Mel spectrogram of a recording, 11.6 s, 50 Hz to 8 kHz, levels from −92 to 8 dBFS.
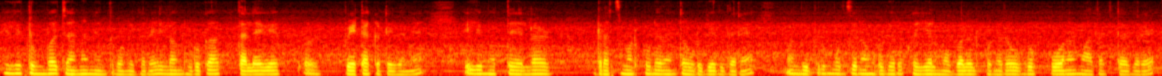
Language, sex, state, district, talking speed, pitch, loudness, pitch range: Kannada, female, Karnataka, Raichur, 145 wpm, 135 Hz, -20 LUFS, 130-140 Hz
